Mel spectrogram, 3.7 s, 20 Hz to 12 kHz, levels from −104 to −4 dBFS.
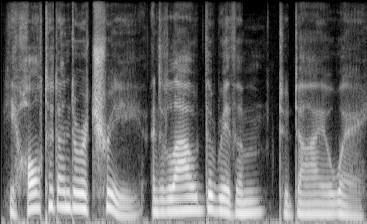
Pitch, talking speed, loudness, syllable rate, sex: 140 Hz, 195 wpm, -17 LUFS, 5.1 syllables/s, male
